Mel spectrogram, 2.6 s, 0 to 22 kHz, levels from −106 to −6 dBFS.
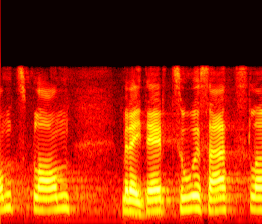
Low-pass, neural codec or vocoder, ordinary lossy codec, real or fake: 7.2 kHz; none; none; real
